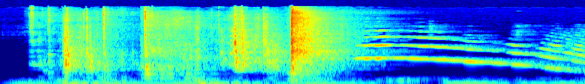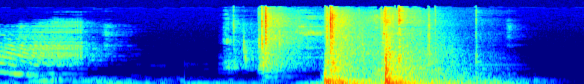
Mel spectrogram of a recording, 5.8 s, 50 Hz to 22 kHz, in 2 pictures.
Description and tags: squeaky door hinge open and close
This is from my front door before applying lubricant to get rid of the creak/squeak. I used my Zoom H2n and then removed the ambient noises with Adobe Audition.
creak, creaking, creaky, creaky-door, door, hinge, hinges, squeak, squeaking, squeaky, squeaky-door, wooden-door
